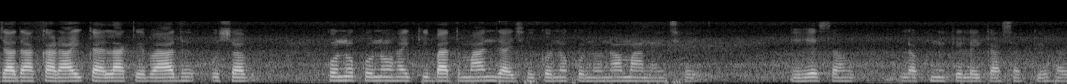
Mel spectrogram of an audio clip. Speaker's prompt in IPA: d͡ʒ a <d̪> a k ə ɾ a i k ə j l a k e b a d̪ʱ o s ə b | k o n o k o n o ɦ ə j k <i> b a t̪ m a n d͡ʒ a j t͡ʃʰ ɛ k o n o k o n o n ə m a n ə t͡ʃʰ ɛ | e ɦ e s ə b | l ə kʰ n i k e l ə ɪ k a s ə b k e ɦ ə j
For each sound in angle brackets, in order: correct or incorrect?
correct, correct

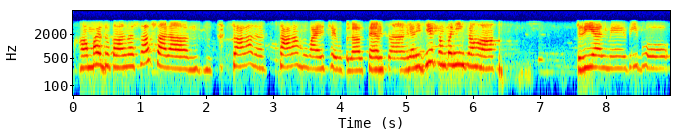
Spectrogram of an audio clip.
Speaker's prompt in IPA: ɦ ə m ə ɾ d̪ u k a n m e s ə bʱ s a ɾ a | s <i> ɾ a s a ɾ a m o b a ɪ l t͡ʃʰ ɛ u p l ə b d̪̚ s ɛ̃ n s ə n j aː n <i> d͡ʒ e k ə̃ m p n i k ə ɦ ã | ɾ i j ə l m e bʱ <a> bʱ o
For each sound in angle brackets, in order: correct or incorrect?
incorrect: a, correct, incorrect: i

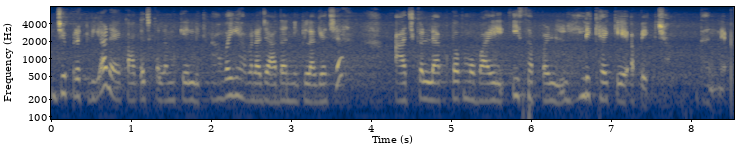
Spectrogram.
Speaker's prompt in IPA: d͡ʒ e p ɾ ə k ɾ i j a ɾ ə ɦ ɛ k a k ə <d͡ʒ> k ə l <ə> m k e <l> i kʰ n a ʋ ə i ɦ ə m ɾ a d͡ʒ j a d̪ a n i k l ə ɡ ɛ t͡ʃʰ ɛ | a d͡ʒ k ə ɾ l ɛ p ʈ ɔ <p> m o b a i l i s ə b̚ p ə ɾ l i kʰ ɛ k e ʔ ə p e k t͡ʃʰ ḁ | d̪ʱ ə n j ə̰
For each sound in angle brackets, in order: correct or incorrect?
correct, correct, correct, correct

